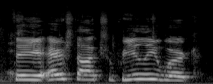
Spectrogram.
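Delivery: very high, loud, yawned words. Explaining something to the others, the speaker talks through a yawn. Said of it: "sorry, I'm yawning".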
